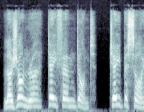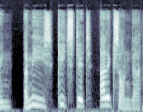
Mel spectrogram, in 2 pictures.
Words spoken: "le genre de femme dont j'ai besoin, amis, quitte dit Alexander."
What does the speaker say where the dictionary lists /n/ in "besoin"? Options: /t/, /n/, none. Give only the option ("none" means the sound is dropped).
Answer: /n/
